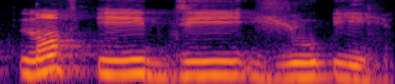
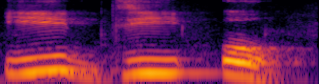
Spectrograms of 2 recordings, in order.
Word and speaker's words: Edo: Not Edue. No, Edo. Did you get the spelling? Elshu. Edo.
